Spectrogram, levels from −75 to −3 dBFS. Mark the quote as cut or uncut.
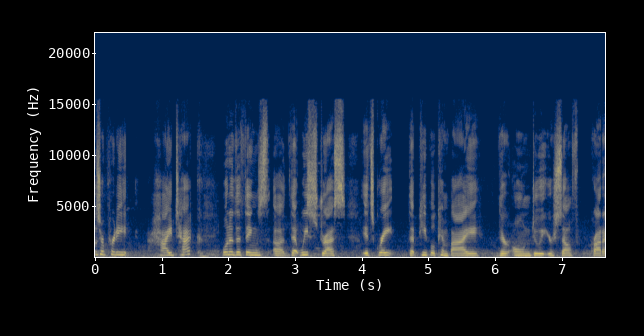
cut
